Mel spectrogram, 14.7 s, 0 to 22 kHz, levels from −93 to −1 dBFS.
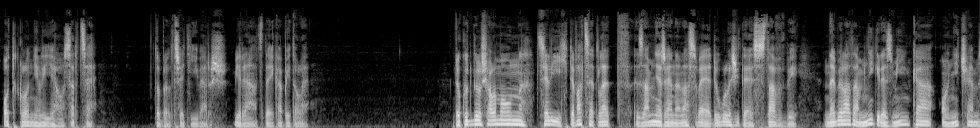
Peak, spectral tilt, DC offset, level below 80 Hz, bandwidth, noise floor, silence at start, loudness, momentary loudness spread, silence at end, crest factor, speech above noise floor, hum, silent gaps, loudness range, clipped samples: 0 dBFS; -4.5 dB/octave; under 0.1%; -30 dBFS; 14 kHz; -64 dBFS; 0.05 s; -16 LUFS; 12 LU; 0 s; 16 dB; 48 dB; none; none; 8 LU; under 0.1%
